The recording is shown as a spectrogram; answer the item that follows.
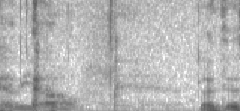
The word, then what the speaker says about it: wo: the word I, and that would be the word wo, W-O, which is Chinese. It means I, and there's no other way to pronounce wo, W-O.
